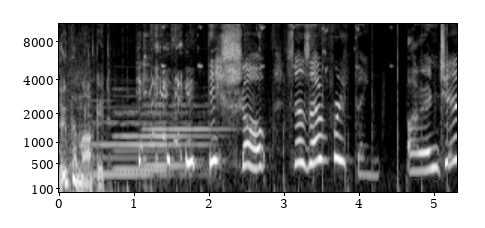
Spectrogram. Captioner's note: giggles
